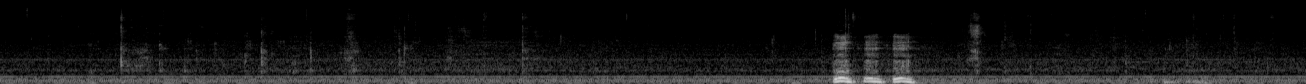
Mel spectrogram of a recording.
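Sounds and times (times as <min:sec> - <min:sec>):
person chewing food: 0:00.0 - 0:13.0
steady low hum: 0:00.0 - 0:13.0.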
